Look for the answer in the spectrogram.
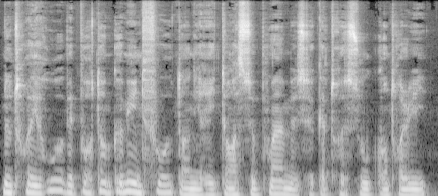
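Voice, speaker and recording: A man reading a classic French novella aloud in a measured, steady manner. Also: medium pitch, slightly rough. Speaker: audiobook reader. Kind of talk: scripted narration.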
